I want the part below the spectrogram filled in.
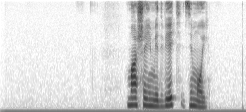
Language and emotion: Russian, neutral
